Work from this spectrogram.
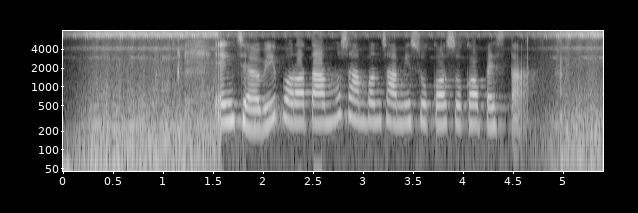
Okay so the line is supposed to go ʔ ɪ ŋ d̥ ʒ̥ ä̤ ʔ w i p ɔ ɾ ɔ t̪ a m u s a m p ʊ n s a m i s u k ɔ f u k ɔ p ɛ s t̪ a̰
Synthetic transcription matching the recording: ʔ ɪ ŋ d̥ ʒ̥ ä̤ w i p ɔ ɾ ɔ t̪ a m u s a m p ʊ n s a m i s u k ɔ s u k ɔ p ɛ s t̪ a̰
